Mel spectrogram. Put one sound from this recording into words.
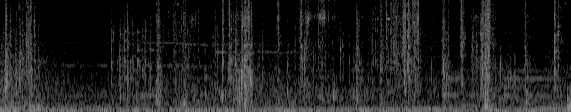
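A heavy gun clanks and clicks as it is swapped and readied.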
